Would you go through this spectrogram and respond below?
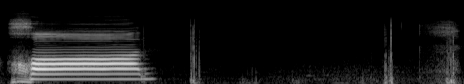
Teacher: خا کو ادا کرنے کا طریقہ یہ ہے کہ حلق کا وہ حصہ جو منہ کی جانب والا ہو وہاں سے خا ادا کیا جائے گا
